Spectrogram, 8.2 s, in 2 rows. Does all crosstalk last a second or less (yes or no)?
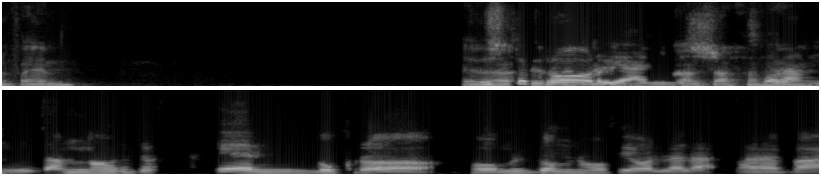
no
